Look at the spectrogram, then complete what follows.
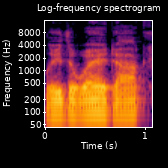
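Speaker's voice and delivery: empty, blank, vacant mumble. Narrator voicing a man who has just stood up, mumbled. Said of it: "And he mumbles".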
